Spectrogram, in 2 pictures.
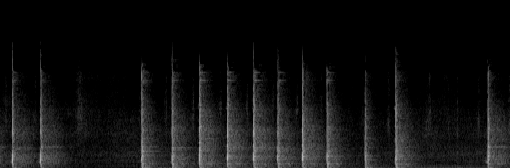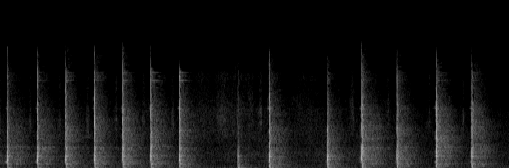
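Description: Rubber mallet tapping a TRD supercharger's housing, a steady run of light, sharp taps about three or four a second with a brief pause about a second in. The housing is being knocked evenly down over its locating dowels and studs to seat it on the supercharger case.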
